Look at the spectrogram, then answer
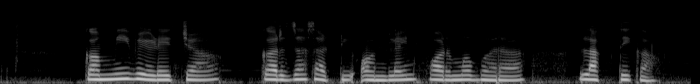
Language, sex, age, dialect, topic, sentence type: Marathi, female, 25-30, Varhadi, banking, question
